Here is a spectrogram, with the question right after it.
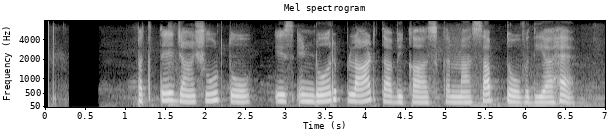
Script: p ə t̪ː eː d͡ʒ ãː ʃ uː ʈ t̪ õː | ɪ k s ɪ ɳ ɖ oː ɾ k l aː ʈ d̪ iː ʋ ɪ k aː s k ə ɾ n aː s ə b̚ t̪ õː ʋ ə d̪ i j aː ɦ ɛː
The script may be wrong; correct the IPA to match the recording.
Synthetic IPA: p ə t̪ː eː d͡ʒ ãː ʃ uː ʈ t̪ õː | ɪ s ɪ ɳ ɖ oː ɾ p l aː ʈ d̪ aː ʋ ɪ k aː s k ə ɾ n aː s ə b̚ t̪ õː ʋ ə d̪ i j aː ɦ ɛː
